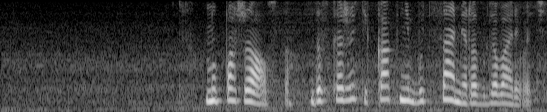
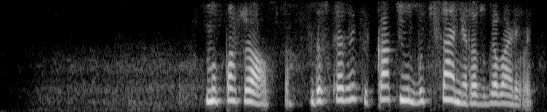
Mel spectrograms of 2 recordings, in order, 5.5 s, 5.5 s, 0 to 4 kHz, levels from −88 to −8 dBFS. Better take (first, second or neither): first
